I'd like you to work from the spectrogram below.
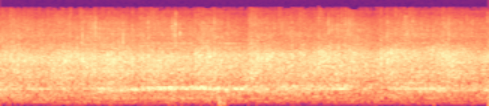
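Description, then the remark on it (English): An audience claps their hands to thank God for a preacher, in steady, dense applause that fills the whole stretch without pause, with a faint sustained tone humming underneath. “Hey, you ought to clap your hands and thank God for a preacher.”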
